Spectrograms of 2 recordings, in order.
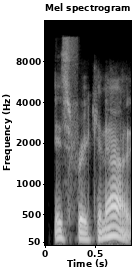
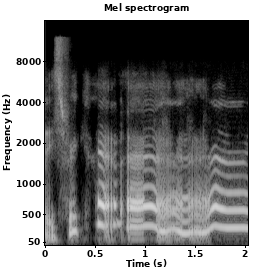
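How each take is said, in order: First: Said in the usual way. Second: Much higher, shrill panicked squeal; high frightened child's shriek; freaking out. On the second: Acted. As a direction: squeak it out like a terrified kid. Kid terrified of monster.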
